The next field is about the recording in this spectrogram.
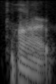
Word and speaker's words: Parr: Ronald Parr. P as in Peter, A-R-R.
